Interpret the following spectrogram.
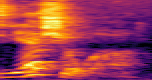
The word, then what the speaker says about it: Yeshua: name in Hebrew is Yeshua which begins with a y um and but that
